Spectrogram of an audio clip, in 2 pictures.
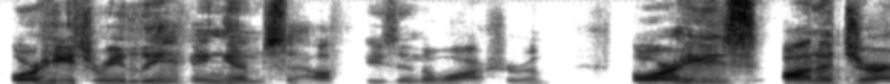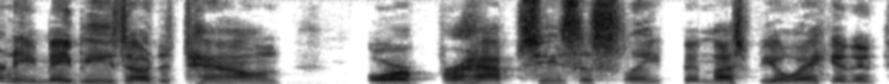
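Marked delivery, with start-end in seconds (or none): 0.0-1.7 higher sarcastic jab; mock their silent god. A narrator's reading. Elijah taunting Baal's prophets, higher sarcastic mockery. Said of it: "Elijah mocked them". 3.2-8.7 much higher teasing sarcasm; mocking. A narrator's reading. Elijah taunting Baal's prophets, high teasing sarcasm. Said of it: "Elijah mocked them".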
